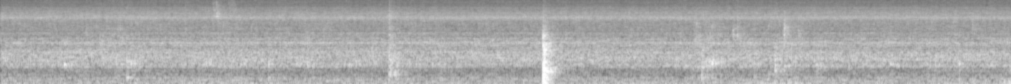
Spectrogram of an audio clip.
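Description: A woman spits into a sink.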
